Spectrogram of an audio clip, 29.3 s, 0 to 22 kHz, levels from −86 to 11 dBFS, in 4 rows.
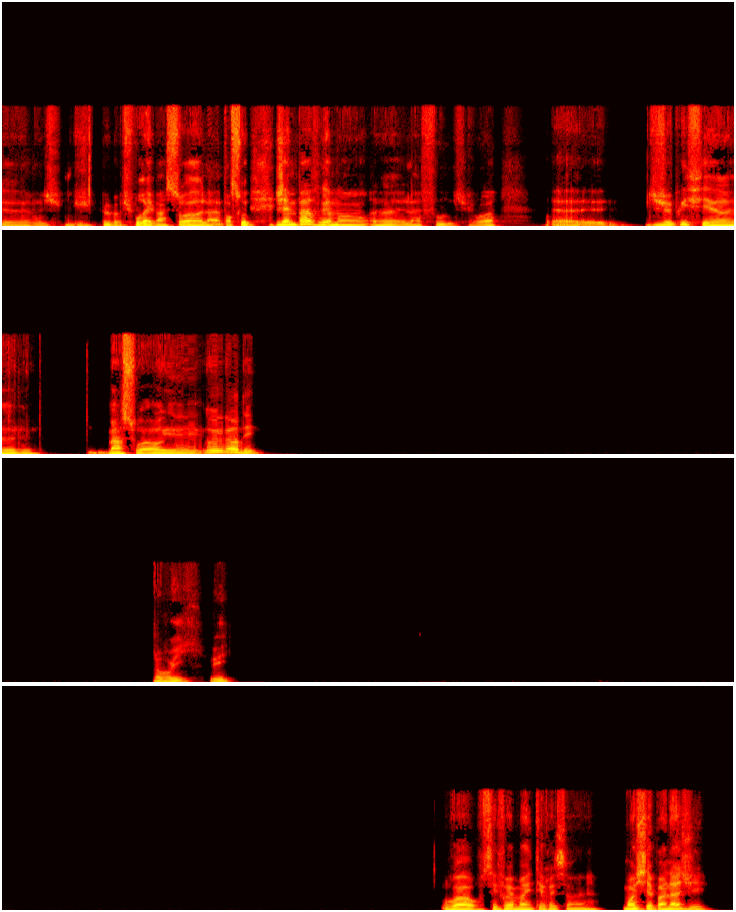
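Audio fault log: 9.04–9.72 s, robotic sound from repeated short buffers: speech turns into a rigid 93.8 Hz buzz, likely from about half the audio being replaced by repeats of a roughly 11 ms buffer.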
